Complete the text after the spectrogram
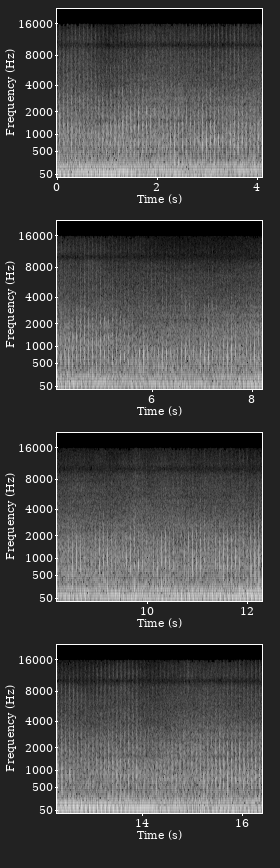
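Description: A helicopter's rotor thuds as the helicopter flies.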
